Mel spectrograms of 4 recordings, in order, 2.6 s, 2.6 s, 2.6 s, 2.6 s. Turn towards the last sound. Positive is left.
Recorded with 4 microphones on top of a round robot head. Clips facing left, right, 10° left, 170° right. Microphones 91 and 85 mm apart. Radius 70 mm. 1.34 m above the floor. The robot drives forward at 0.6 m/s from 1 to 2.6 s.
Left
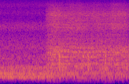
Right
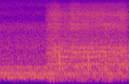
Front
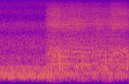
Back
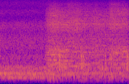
No sound to turn to.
